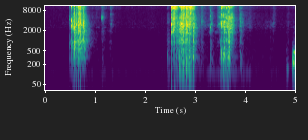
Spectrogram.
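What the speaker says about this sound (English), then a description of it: "Let me shuffle the cards" Tarot cards shuffled in three separate bursts, a crisp riffling rush each lasting under a second, close and loud against silence, with soft taps between.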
